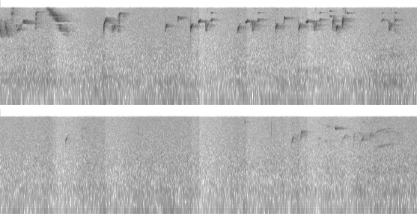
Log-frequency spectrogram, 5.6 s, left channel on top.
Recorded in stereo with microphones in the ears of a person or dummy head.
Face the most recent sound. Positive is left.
No sound to turn to.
